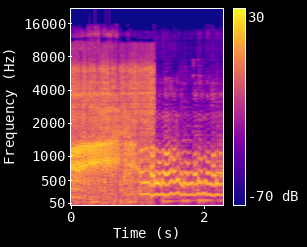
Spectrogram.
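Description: Cartoon electric-shock sound effect: a loud crackling, buzzing zap for about the first second that cuts off sharply, followed by a warbling, trembling tone.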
